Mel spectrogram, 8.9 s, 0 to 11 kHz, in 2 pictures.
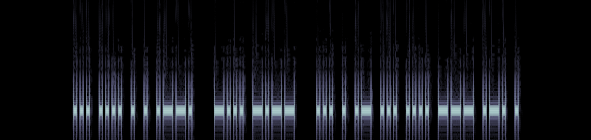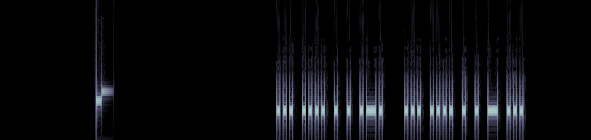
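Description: Rapid Morse code sent as a steady mid-pitched tone keyed on and off in quick dits and dahs at about 50 words per minute, with a brief click and pause midway before the keying resumes.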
